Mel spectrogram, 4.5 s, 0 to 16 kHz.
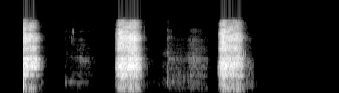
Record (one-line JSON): {"exhalation_length": "4.5 s", "exhalation_amplitude": 16136, "exhalation_signal_mean_std_ratio": 0.35, "survey_phase": "beta (2021-08-13 to 2022-03-07)", "age": "45-64", "gender": "Male", "wearing_mask": "No", "symptom_none": true, "smoker_status": "Never smoked", "respiratory_condition_asthma": false, "respiratory_condition_other": false, "recruitment_source": "Test and Trace", "submission_delay": "0 days", "covid_test_result": "Negative", "covid_test_method": "LFT"}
